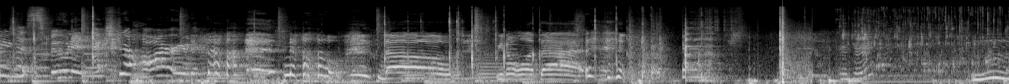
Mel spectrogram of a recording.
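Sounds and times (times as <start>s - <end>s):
background music with bass: 0.0s - 6.8s
woman laughing: 1.9s - 3.8s, 5.8s - 6.4s.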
